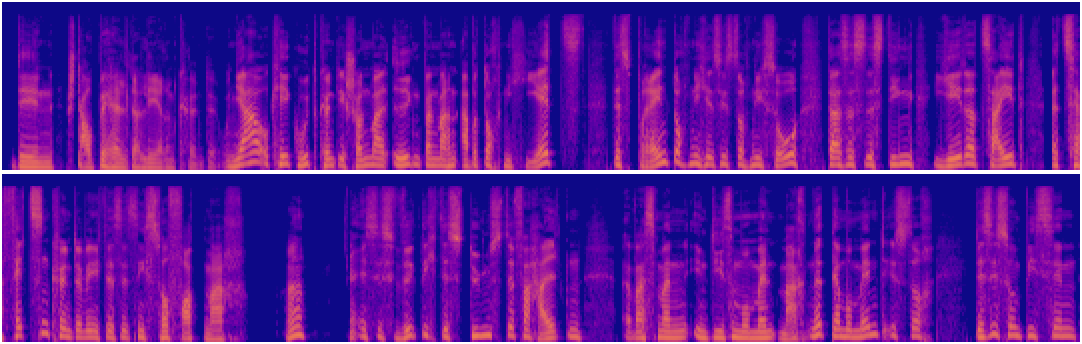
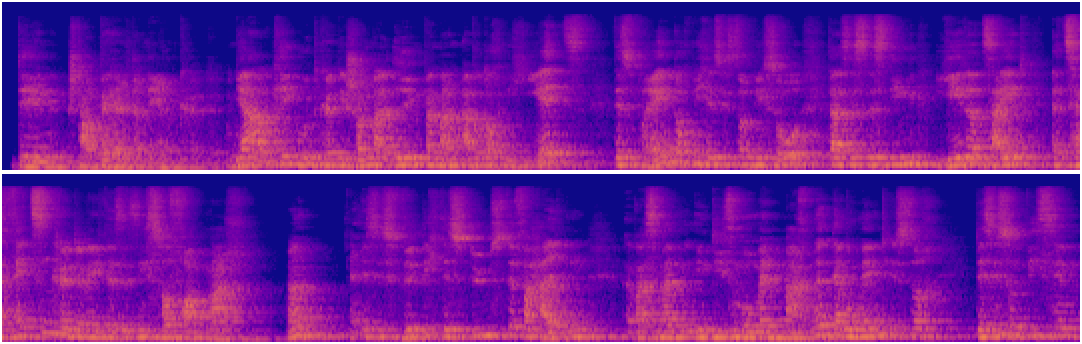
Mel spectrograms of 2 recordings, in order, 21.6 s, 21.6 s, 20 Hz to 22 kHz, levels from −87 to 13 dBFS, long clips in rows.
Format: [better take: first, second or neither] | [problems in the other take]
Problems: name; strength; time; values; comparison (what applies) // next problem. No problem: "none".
first | off-mic speech; far // room echo; noticeable; dies away in 0.9 s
